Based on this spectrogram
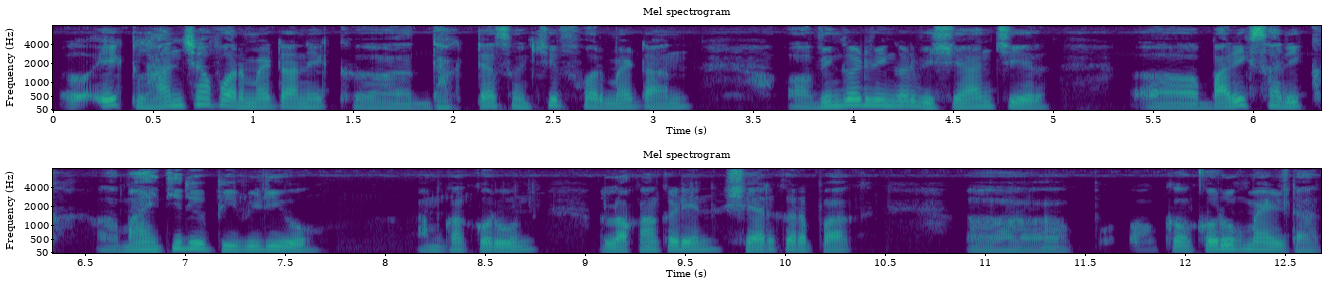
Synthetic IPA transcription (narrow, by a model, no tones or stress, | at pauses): eklãnt͡ɕjafɔɾmɛʈanekd̪ʱakʈ̪jasə̃nɕit̪fɔɾmɛʈãn | ʋĩŋɡəɽʋiŋɡəɽʋiɕjãɲt͡ɕiːɾ | baɾiːksaɾiːkmaɦit̪iːd̪iwpiːʋiɽijo | amkãkəɾuːn | lɔkãkəɽenɕɛjəɾkəɾpak | kəɾũkmɛɭt̪at̪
